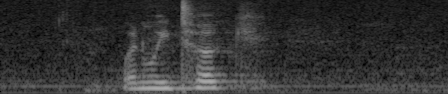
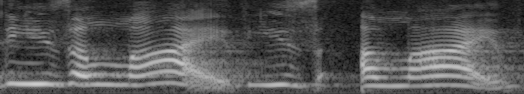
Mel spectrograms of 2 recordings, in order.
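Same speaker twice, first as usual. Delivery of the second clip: higher, louder, slow jubilant proclamation; joyful cry; 9 semitones higher, 10 dB louder, slower than usual. Acted. Mary telling the disciples, jubilant slow shout. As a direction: shout the news with wonder. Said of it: "And I said".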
